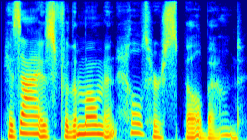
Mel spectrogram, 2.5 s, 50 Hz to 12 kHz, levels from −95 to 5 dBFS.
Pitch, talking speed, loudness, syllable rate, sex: 195 Hz, 195 wpm, -18 LUFS, 4.2 syllables/s, female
